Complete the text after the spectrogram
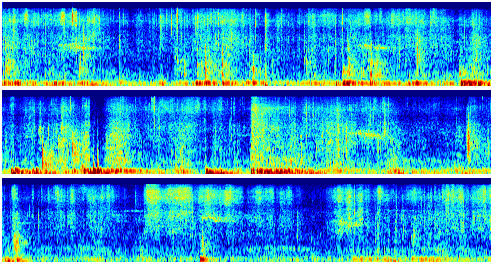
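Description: Gloved hands rub and scrunch a damp cloth in gritty powder.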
